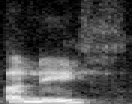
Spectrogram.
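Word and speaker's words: anise: Because he loves Annis and that's tastes like I think Randy it's called a a niece. It probably is. That doesn't taste like you can make the a long a sound and go anus.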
